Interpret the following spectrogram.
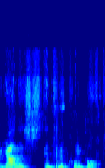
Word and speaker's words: Giannis Antetokounmpo: They are telling me that the Nets are in play for Giannis Antetokounmpo. You like that? I pronounced his name right.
